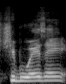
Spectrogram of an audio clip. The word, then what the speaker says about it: Chibu: your name, your real name is Chibu and they've mispronounced it, so you're now.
